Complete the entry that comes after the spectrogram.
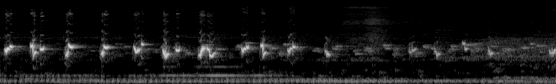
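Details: Sooty-headed bulbul female in breeding condition calls to a male with loud, quick chirping notes that fade and grow softer toward the end, a low droning hum behind.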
